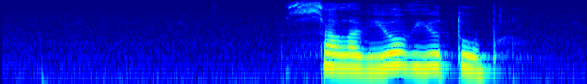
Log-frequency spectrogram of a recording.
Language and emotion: Russian, neutral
